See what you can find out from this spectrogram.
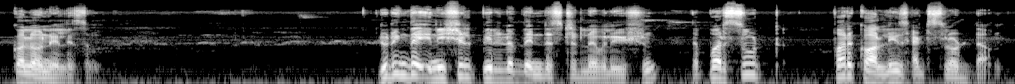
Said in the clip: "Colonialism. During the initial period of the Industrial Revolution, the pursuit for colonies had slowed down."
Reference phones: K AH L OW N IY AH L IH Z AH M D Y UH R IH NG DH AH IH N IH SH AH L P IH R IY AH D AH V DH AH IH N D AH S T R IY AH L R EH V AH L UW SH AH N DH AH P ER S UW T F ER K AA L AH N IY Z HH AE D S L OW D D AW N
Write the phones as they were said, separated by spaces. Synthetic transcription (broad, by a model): K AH L OW N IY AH L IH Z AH M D Y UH R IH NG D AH IH N IH SH AH L P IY R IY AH D AH V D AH IH N D AH S T R IY AH L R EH V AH L UW SH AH N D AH P ER S UW T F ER K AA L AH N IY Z HH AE D S L OW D D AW N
